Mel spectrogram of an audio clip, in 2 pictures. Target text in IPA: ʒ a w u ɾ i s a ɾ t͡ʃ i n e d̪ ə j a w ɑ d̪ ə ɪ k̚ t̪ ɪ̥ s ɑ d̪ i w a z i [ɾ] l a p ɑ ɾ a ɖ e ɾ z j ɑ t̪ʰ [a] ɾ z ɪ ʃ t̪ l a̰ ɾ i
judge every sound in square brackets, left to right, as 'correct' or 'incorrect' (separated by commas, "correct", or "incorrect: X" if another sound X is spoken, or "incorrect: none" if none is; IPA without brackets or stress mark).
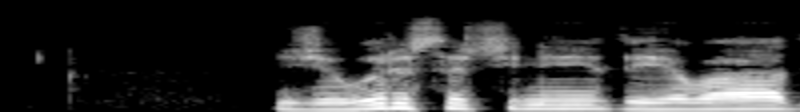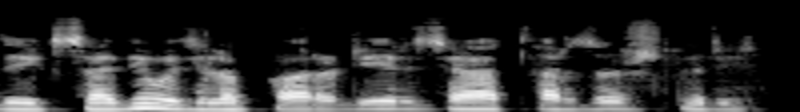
incorrect: none, correct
